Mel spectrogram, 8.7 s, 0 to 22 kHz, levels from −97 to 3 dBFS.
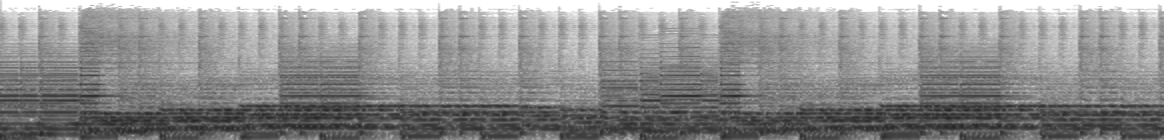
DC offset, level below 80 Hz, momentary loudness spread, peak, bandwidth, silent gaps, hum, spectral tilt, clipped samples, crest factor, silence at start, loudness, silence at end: under 0.1%; -30 dBFS; 4 LU; 0 dBFS; 18 kHz; none; none; -5.5 dB/octave; under 0.1%; 14 dB; 0 s; -15 LUFS; 0 s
